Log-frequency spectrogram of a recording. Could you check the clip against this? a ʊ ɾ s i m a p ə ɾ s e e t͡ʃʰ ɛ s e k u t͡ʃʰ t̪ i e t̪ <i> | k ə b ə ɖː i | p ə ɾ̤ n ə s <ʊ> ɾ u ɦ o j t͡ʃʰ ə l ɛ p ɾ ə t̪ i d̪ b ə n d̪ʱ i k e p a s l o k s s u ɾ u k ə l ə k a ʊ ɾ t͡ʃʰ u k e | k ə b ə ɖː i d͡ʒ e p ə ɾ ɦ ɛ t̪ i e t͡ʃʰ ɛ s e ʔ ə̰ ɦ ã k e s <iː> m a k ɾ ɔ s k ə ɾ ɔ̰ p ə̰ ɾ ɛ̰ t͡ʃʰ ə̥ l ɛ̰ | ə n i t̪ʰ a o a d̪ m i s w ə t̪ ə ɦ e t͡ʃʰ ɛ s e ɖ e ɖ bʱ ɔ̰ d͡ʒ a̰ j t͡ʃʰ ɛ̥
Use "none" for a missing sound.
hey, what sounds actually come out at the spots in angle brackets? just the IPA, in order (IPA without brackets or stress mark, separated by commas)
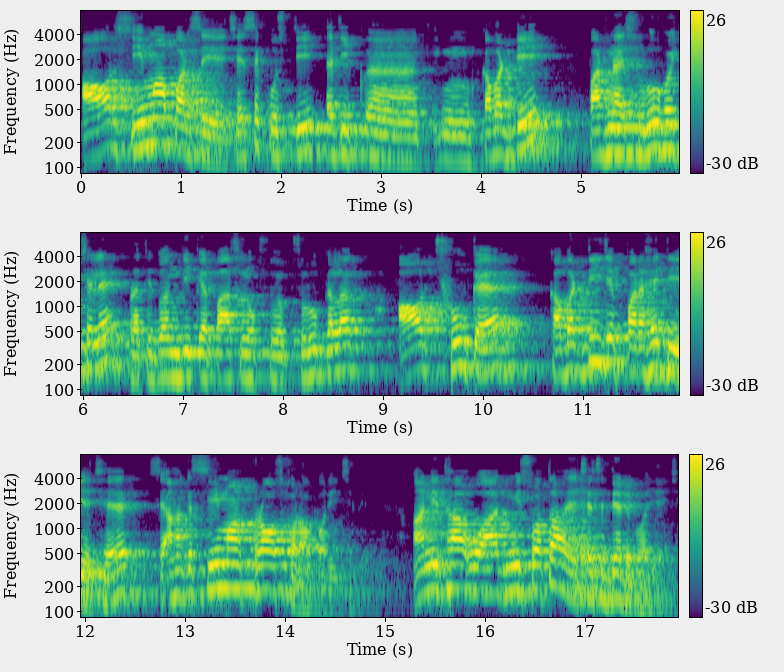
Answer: i, u, i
